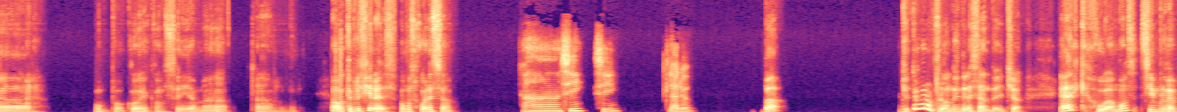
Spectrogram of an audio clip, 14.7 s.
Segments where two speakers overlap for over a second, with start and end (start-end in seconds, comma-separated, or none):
none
